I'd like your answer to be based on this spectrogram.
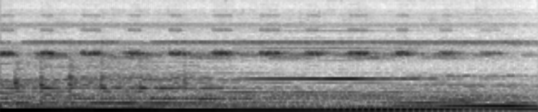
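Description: Crickets chirping in a built rainforest habitat, a constant pulsing trill over a low steady hum that carries on throughout at an even level.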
